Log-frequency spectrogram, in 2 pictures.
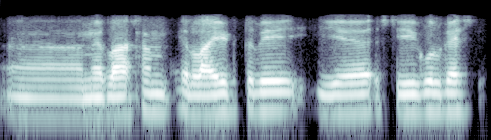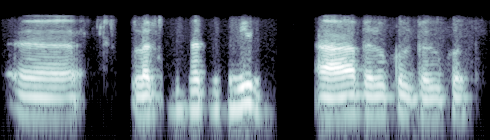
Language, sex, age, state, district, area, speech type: Kashmiri, male, 30-45, Jammu and Kashmir, Shopian, rural, conversation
